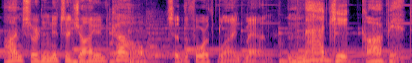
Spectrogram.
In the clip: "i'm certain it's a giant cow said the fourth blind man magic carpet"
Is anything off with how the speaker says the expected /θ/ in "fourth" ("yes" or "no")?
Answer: no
